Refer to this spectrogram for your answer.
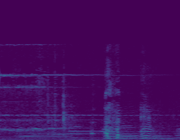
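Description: telephone ringing

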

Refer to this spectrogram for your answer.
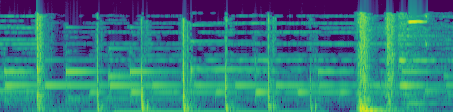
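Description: knocking

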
